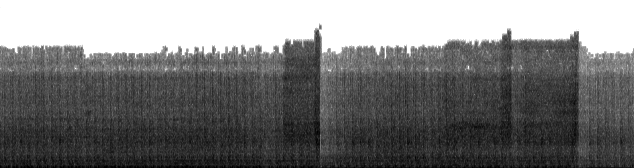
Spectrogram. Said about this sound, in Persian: صدای تانک ها در شهر کابل شنیده شده و کودتای نظامی علیه نظام داود خان آغاز می گردد.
